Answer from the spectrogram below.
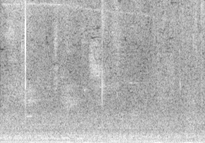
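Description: A steady, droning low rumble while riding on a GO train or commuter bus, with a constant engine and road hum and faint rattles above it.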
